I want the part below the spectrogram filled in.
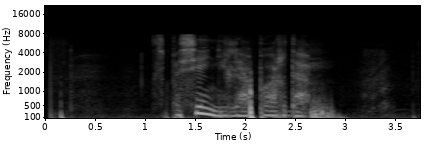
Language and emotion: Russian, sad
